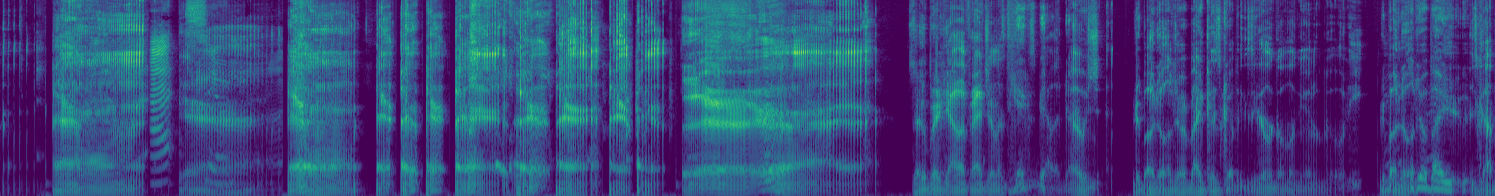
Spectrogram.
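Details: Repeated belching from an adult man (dad): a long run of loud, deep, rumbling belches one after another, with brief pauses between them.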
